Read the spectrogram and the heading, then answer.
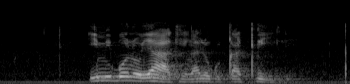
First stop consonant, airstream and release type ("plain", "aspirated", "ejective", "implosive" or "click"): implosive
